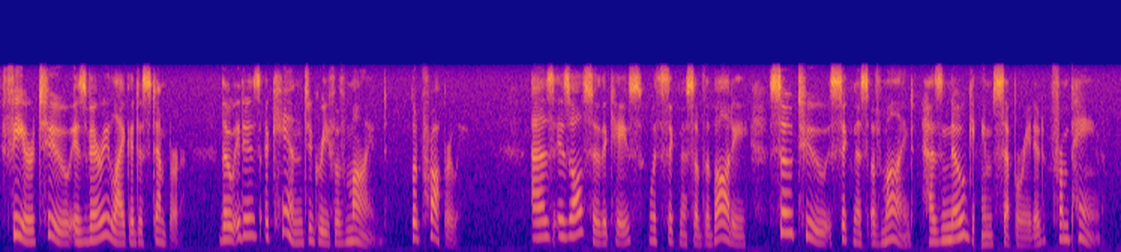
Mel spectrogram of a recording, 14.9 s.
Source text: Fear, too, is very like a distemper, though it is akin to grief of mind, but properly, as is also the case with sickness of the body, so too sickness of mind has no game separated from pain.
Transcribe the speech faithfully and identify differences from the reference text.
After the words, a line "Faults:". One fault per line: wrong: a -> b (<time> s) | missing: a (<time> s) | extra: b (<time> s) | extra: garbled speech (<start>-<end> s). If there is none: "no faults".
Fear, too, is very like a distemper, though it is akin to grief of mind, but properly, as is also the case with sickness of the body, so too sickness of mind has no game separated from pain.
Faults:
no faults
